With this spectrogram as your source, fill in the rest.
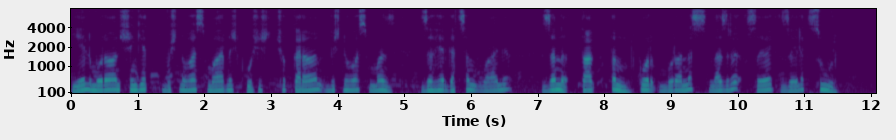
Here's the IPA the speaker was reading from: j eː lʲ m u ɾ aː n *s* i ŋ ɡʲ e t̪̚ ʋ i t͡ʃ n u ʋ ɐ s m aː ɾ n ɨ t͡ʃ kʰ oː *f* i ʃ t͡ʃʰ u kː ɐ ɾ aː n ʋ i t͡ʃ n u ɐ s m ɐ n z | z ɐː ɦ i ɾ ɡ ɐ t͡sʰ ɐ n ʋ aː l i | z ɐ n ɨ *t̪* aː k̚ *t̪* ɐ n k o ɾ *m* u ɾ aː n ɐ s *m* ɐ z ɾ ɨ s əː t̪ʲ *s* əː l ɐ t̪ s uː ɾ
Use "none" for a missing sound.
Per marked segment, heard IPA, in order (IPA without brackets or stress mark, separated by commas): ʃ, ʃ, t̪, t̪, m, n, z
